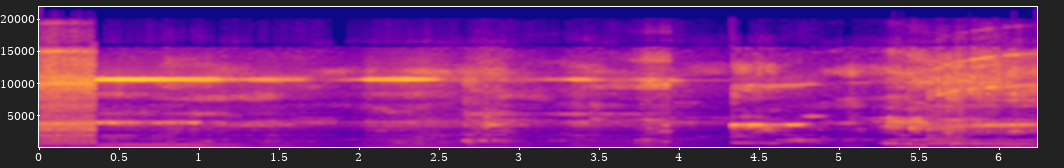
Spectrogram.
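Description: Sugar and margarine are beaten together for a homemade butter cake, giving a steady whirring, rasping churn that swells and dips for several seconds, fairly loud and close.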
